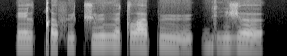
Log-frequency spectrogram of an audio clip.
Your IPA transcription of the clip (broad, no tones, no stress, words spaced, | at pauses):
elǃəfyt͡ʃʉ ðøtlˠɛpʉ | ɡʱiʒə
